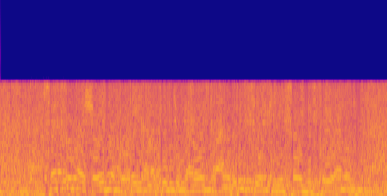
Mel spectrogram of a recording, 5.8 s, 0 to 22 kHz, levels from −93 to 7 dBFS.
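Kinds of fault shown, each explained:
Companded audio read as linear: The speech is stored as mu-law bytes, the logarithmic G.711 telephone format, but it plays back as plain linear 8-bit samples without expansion. The byte values no longer map to their true levels. Every change of sign throws the output across about half its range. Quiet passages come out as large as loud ones. Through the whole clip this gives harsh, very loud, buzzy distortion, with heavy noise filling the pauses.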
